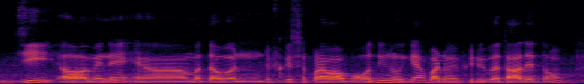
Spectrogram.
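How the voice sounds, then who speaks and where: A man's voice: medium pitch, level tone, muffled recording, slight background noise. Rambling man answering viewer comments. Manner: rambling, many filler sounds and restarts, mixes English words into Hindi; admits he sometimes talks too fast. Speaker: job-update channel host.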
